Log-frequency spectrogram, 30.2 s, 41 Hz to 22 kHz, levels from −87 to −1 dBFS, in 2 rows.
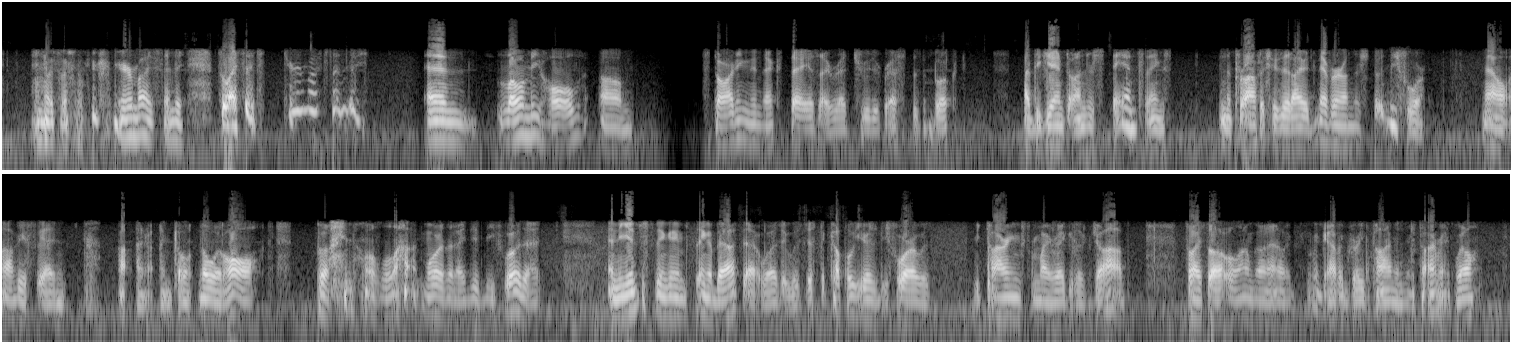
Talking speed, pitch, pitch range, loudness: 205 wpm, 105 Hz, 95-120 Hz, -21 LUFS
